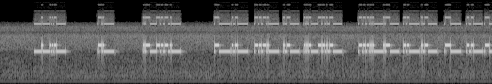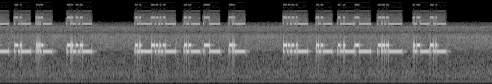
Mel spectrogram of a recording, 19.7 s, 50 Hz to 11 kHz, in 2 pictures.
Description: TTY/TDD text telephone tones (45.45 baud Baudot), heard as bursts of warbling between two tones, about 400 Hz shift, 1600 Hz centre, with hum. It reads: SHE NOW HAS A RELATIONSHIP WITH PICO VAN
